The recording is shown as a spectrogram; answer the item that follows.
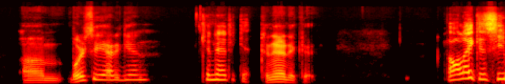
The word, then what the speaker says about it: Connecticut: you said it right the C is silent Connecticut Connecticut it's I just always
